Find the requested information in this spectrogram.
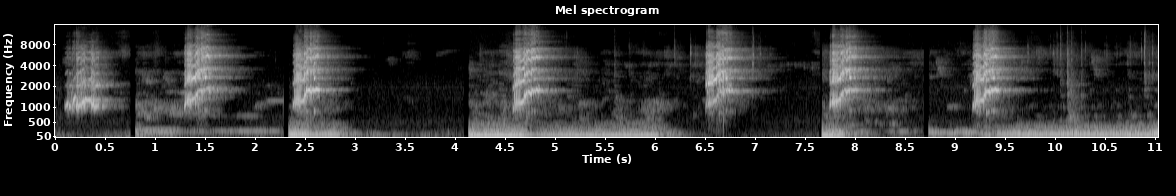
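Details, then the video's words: Nuri dora, a yellow-and-green lorikeet endemic to Sulawesi, giving a string of about eight loud, grating squawks at irregular intervals, with a low droning hum between some of them. "Suara asli nuri dora memanggil"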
